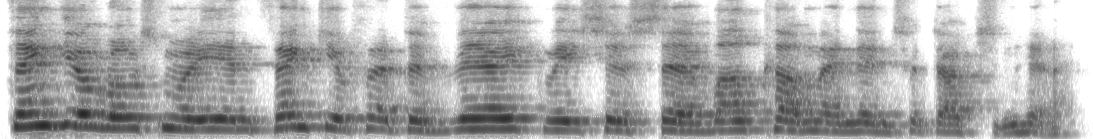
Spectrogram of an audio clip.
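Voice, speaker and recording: A middle-aged woman from Denmark with a Danish accent, answering interview questions conversationally in halting, thoughtful phrases. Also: mid-range voice, roomy sound. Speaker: podcast guest, company chief executive.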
